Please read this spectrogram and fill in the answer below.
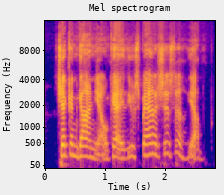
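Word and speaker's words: chikungunya: Changonga. I'm not I'm not sure exactly how to pronounce it, but anyways. Chicken. Chicken ga.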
